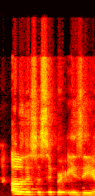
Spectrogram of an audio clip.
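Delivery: ordinary delivery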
